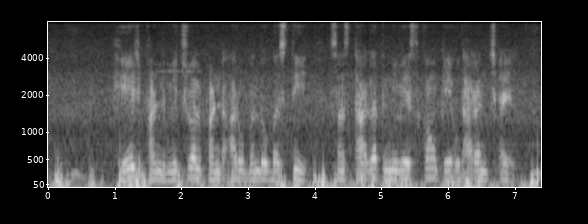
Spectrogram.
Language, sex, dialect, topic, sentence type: Maithili, male, Angika, banking, statement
